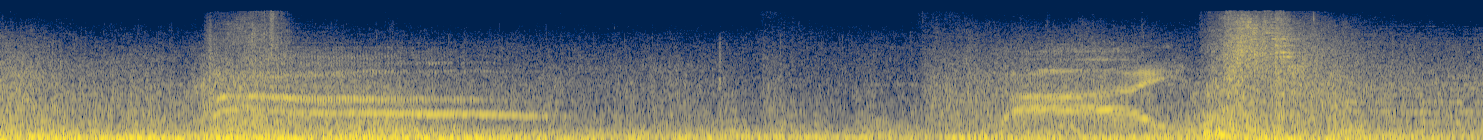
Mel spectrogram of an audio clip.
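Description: A dragon growls and roars.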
